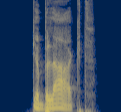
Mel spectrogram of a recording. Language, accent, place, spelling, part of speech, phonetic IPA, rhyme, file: German, Germany, Berlin, geblakt, verb, [ɡəˈblaːkt], -aːkt, De-geblakt.ogg
- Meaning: past participle of blaken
